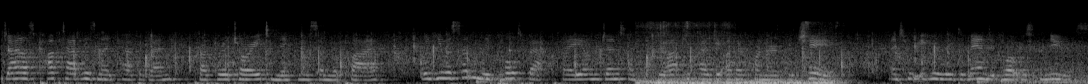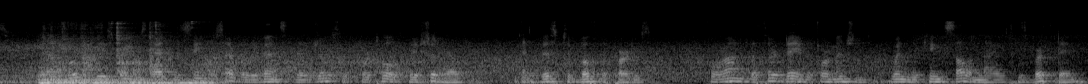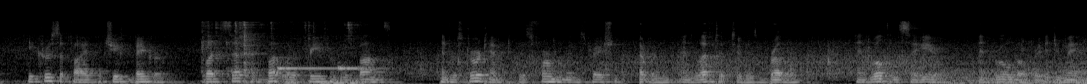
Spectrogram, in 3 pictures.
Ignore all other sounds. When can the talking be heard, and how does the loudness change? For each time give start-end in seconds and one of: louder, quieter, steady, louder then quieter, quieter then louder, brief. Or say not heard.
0.0-32.5 steady.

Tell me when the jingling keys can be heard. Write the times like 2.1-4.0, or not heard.
6.3-8.3, 11.2-13.1, 23.8-25.4.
